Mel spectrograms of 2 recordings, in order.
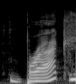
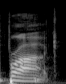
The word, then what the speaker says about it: Brach: So, I thought it was Brach. And then I saw on Charlie Project, which has this archived as well, that it's pronounced like Brach. So, I'm going to go with like Brach from what? Space Ghost, Coast to Coast or whatever. I think that's how it's pronounced.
